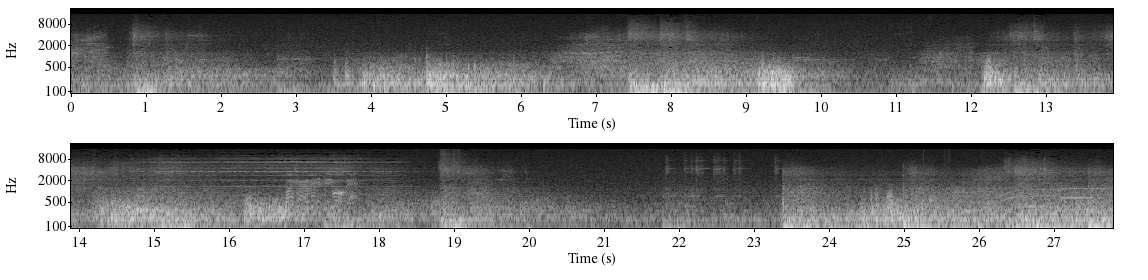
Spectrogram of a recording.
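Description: Heavy guns fire with deep, booming blasts.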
